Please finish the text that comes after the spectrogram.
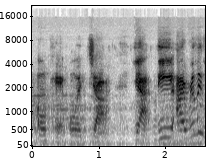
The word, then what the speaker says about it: Oja: I I really How do you pronounce the name of the flute? I don't want to say it wrong. Oja. Okay. Oja.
